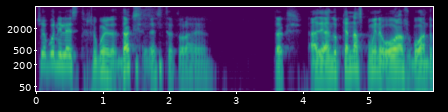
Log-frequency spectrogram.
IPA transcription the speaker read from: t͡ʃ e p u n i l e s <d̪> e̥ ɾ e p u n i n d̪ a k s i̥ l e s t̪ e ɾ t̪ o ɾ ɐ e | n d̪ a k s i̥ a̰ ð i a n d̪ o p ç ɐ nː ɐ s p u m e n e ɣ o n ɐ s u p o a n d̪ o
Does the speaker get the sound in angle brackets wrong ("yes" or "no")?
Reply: yes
